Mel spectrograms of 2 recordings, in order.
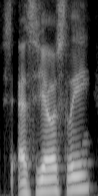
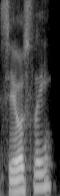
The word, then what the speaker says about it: SEOSLY: So there are basically like two types of pronunciation. At first, it was supposed to be SEOSLY because I wanted this to be from seriously. Then kind of more people used to call it SEOSLY, as sly as a fox.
